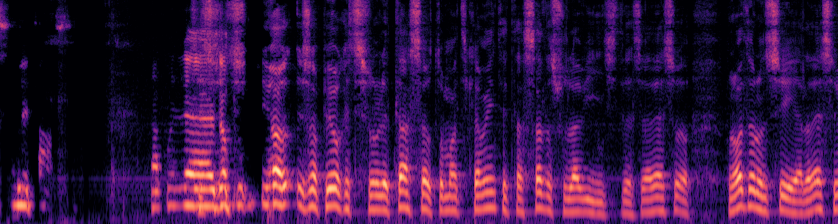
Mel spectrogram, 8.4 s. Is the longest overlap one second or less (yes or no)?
yes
